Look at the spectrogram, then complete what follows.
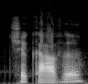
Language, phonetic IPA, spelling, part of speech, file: Polish, [t͡ɕɛˈkavɨ], ciekawy, adjective, Pl-ciekawy.ogg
